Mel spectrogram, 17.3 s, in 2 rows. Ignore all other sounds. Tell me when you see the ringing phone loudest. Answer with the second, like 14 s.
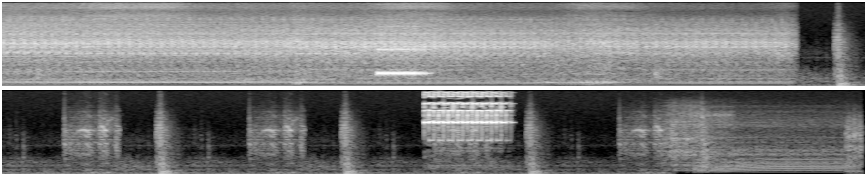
4 s.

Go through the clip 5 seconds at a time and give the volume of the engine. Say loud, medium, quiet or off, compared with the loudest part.
loud, medium, quiet, quiet.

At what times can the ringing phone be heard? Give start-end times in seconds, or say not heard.
3.8-4.3, 12.8-13.8.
